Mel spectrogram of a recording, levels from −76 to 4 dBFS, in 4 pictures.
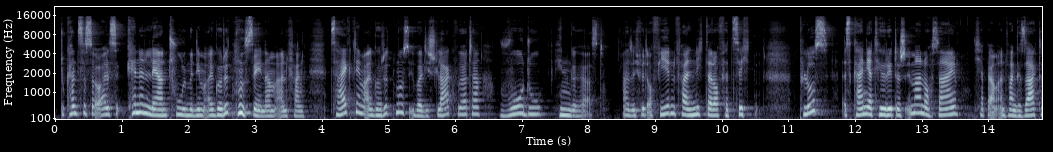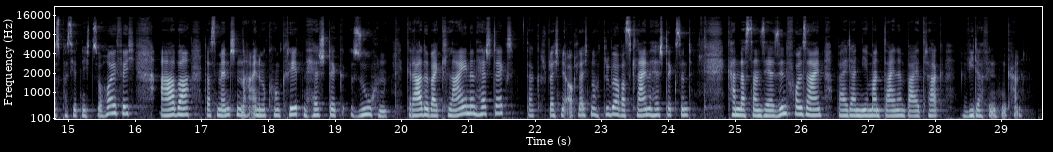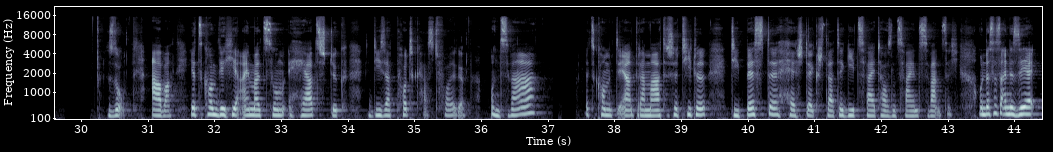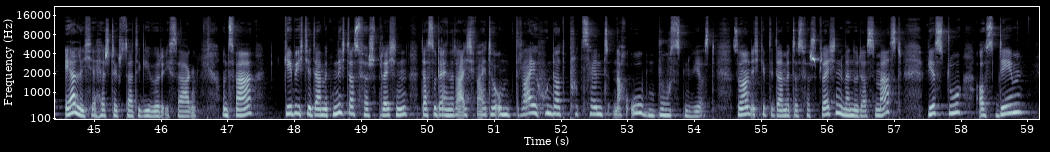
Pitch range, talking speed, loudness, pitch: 190-235 Hz, 155 wpm, -20 LUFS, 205 Hz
